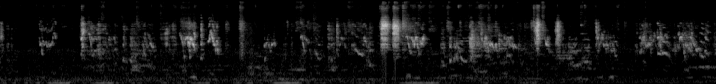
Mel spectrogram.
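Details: Budgerigars warble and chirp steadily, a busy stream of rapid high twitters and harsh little squawks with a few louder bursts.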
